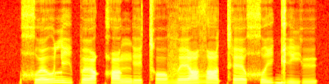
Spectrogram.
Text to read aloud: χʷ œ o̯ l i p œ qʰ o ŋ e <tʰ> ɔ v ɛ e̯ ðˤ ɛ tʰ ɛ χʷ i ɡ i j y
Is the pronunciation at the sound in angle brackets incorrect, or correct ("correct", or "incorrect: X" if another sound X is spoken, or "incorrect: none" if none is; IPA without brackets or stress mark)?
correct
